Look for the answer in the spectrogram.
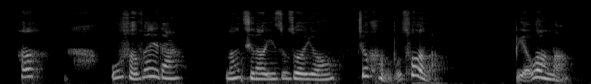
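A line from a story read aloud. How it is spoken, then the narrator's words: Cheerful, laughing. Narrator (Chinese): 杜鹃倒是很乐观，笑着说道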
